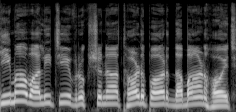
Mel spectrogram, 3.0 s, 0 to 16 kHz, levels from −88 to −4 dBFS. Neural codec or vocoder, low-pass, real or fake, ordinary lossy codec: none; 14.4 kHz; real; none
